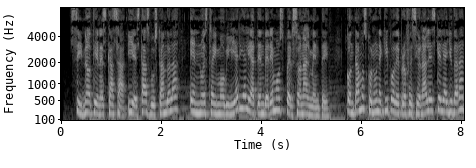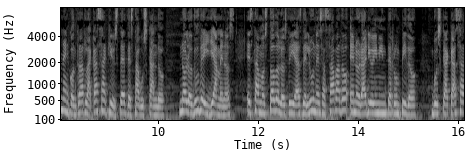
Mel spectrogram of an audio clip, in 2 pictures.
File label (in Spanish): Inmobiliaria, locuciones voice over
